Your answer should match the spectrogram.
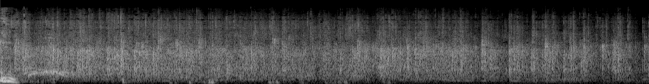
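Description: Steady, dense applause from an audience fills the whole clip, a broad crackle of many hands clapping at an even loudness, with a brief rising voice or whoop at the very start.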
